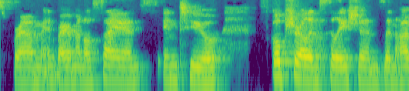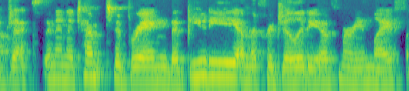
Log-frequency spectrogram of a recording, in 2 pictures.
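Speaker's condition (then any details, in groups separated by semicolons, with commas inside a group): No condition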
